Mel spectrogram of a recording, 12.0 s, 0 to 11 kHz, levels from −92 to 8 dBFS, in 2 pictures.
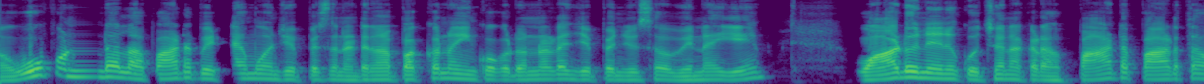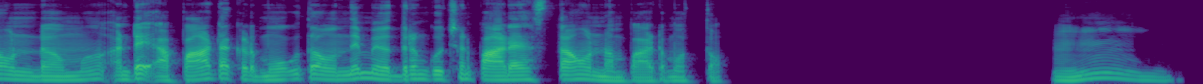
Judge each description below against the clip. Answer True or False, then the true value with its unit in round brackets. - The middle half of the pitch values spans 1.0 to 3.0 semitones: False (3.9 semitones)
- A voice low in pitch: True (130 Hz)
